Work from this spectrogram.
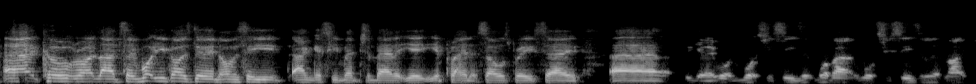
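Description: A man's voice: fairly low pitch, flat delivery, brisk, dull audio. A young man hosting a casual catch-up with friends, upbeat and informal. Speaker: host of a video call chat. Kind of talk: casual chat.

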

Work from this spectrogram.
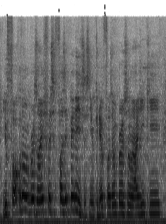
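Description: A man's voice: high voice, rapid-fire, a little mellow. A man chatting casually on an RPG podcast, informal and hesitant, often circling back to rephrase himself. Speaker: RPG podcast participant and player. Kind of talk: casual chat.

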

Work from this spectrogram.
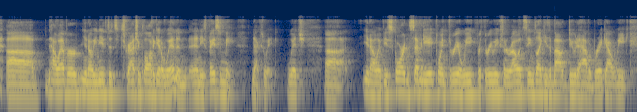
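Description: A young American man hosting a casual solo fantasy football podcast, chatting loosely with fillers and restarts. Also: mid-range voice. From United States, south of the Chicago area. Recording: dull lo-fi podcast audio.

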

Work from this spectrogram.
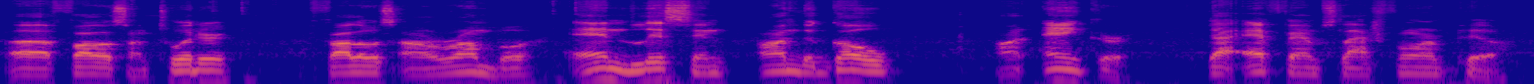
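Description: Husky, slangy podcast co-host. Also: male voice, low-pitched, normal speed, fairly bright tone, no echo. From Brampton, Canada. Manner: laid-back, slangy, keeps saying "you know what I'm saying". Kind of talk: casual chat.

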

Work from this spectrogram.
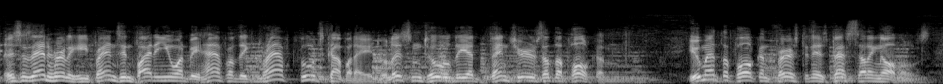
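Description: A male 1950s radio announcer on a dull old recording, with organ music behind him. His fairly high voice moves in lively swoops as he delivers a polished sponsor pitch. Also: moderate pace.

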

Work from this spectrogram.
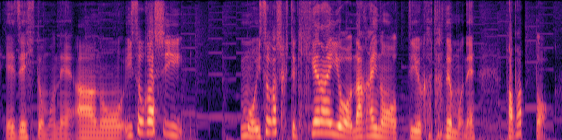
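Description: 抑揚豊かな男性ラジオパーソナリティ. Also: male voice, a little high, sing-song, fast, soft background music. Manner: polite announcer phrasing mixed with playful banter. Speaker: radio show host and scriptwriter. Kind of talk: casual hosting with announcements.

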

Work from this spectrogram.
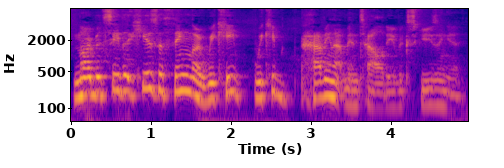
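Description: A man's voice: a little high, animated, fairly quick, slight background noise. Echoey man in casual podcast chat. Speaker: podcast co-host.

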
